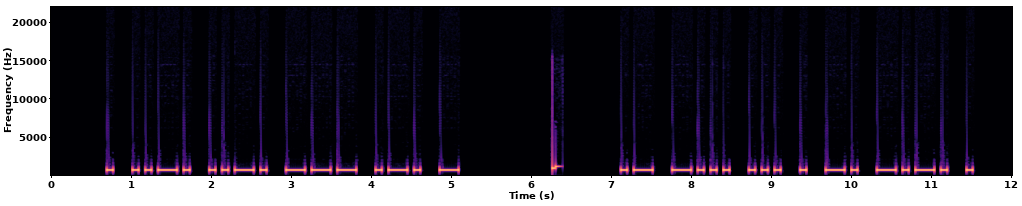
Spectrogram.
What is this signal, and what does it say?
Morse code, heard as a keyed tone, about 15 wpm, 700 Hz. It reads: EFFORT ABSENCE
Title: Sets of 4 Words - New Word Drill - 15wpm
